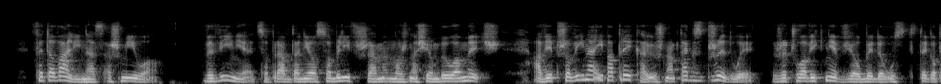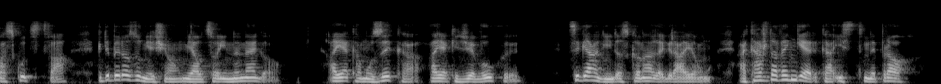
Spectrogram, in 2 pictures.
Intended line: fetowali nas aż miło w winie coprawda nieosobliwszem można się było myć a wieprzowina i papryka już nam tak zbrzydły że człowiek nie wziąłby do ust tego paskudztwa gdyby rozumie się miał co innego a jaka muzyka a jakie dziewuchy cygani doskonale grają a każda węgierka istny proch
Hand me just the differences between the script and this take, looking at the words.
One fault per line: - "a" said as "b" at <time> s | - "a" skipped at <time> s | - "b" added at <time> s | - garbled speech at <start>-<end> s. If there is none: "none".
none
